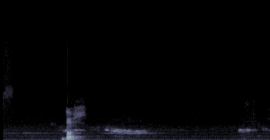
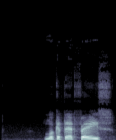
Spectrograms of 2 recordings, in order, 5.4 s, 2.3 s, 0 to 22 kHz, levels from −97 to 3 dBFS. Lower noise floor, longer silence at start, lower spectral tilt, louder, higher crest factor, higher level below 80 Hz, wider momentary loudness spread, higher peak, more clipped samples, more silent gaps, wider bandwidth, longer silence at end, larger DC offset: first, -79 dBFS vs -73 dBFS; first, 1.25 s vs 0.9 s; second, -5 dB/octave vs -7.5 dB/octave; second, -40 LUFS vs -20 LUFS; first, 28 dB vs 16 dB; second, -78 dBFS vs -66 dBFS; first, 24 LU vs 8 LU; second, -20 dBFS vs -6 dBFS; neither; neither; second, 7.4 kHz vs 9.4 kHz; about the same, 0.4 s vs 0.35 s; neither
